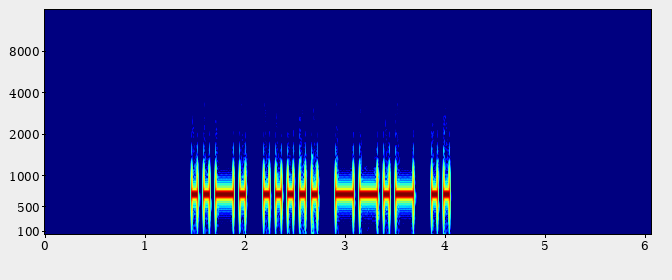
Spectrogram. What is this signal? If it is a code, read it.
Morse code, heard as a keyed tone, about 21 wpm, 700 Hz. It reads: F5QI
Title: DXCC-100 Call Signs - 4 Characters - 20wpm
